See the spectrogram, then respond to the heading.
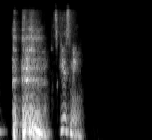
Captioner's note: clears throat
